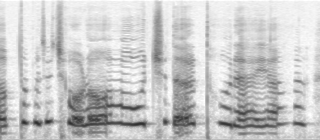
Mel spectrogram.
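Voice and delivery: high, loud whine of acted pain; pained plea. Palak begging her friend to stop biting, pained whine. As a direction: plead through the hurt, drawn into a wail.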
